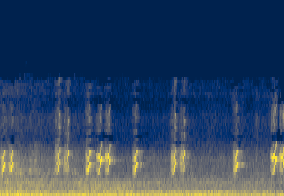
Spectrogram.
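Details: Nestling barn swallows going in and out of the nest give paired high chirps at intervals against a constant low traffic hum.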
